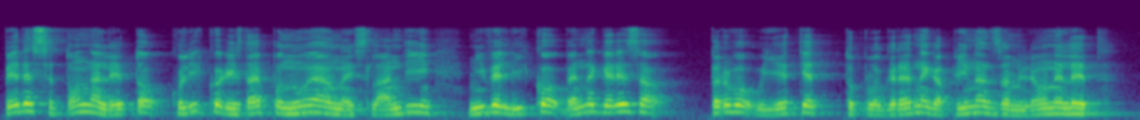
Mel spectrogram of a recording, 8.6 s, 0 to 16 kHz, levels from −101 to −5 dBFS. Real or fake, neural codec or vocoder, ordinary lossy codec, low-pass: real; none; none; 7.2 kHz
